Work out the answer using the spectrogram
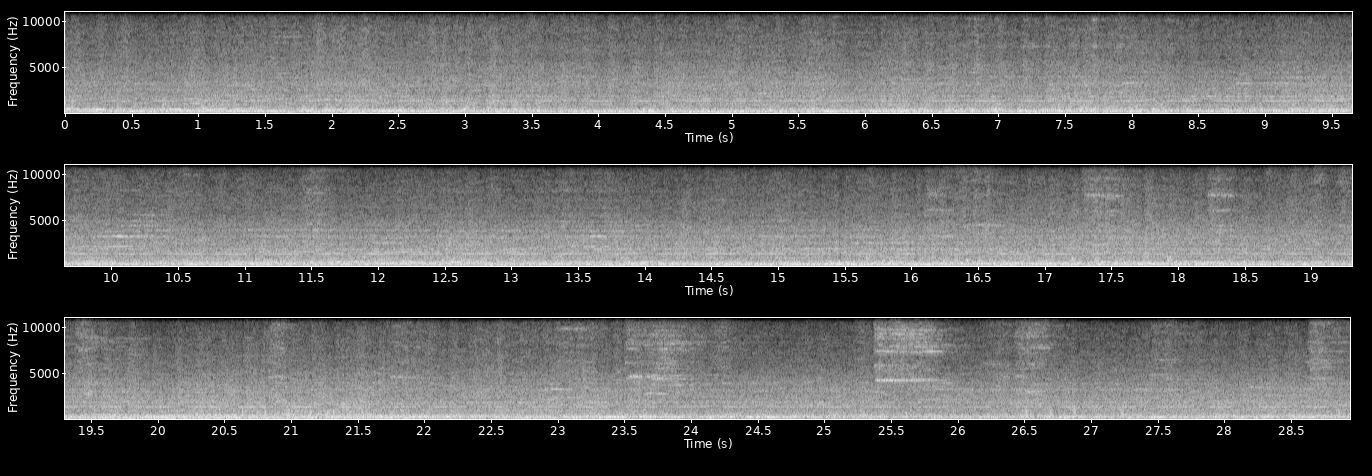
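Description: Loaded freight train of tank cars and covered hoppers rolling past at steady speed, its steel wheels rumbling and clacking on the rails, with a steady thin wheel squeal over the top. A few short sharp high clicks come near the end.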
